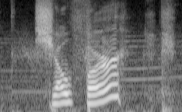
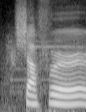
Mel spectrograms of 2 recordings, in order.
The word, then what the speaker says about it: chauffeur: Pronunciation. Chauffeur? I thought it'd sound cooler. Chauffeur or something like that, but chauffeur.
